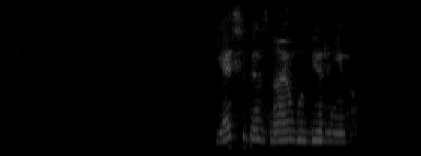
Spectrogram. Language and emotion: Russian, neutral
